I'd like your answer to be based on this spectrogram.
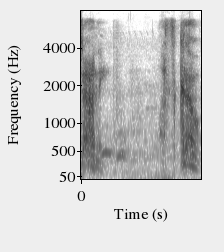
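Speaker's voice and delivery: theatrical, breathy stage whisper loud enough to carry. Calling a slow companion named Donnie to leave: stage whisper. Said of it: "I'm going to stage whisper".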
